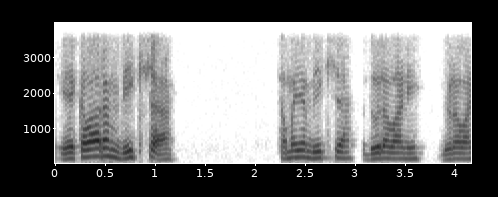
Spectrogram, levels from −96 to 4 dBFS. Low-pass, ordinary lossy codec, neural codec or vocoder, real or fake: 3.6 kHz; none; none; real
